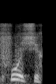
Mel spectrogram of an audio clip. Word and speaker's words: Фосси: Во-вторых, постановщик Боб Фосси. В России его фамилию произносили ошибочно Фосс, полагая, что последнее «и» не читается.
